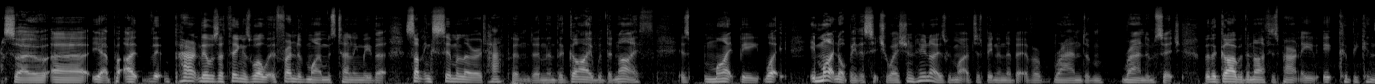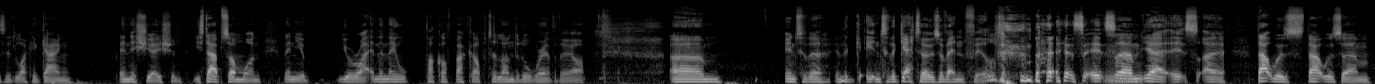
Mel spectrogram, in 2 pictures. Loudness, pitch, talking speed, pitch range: -31 LUFS, 110 Hz, 255 wpm, 100-125 Hz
